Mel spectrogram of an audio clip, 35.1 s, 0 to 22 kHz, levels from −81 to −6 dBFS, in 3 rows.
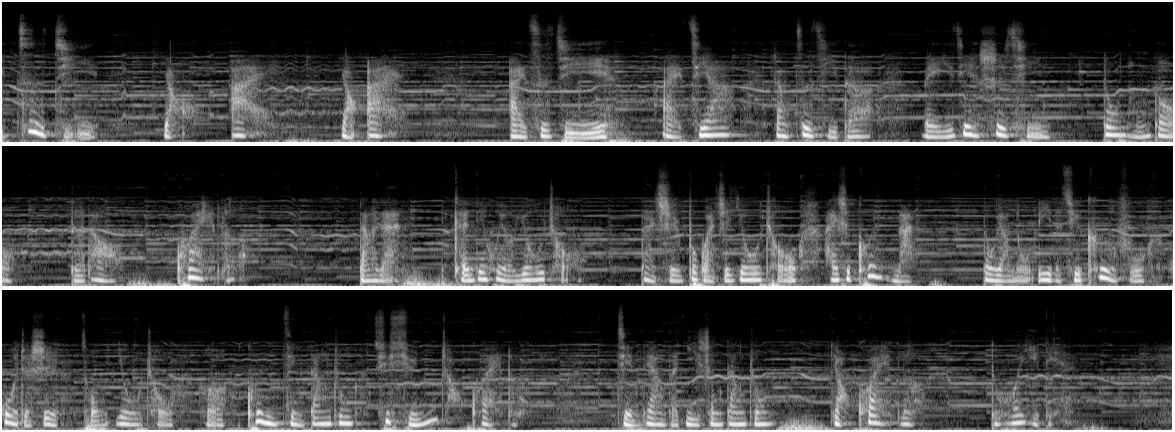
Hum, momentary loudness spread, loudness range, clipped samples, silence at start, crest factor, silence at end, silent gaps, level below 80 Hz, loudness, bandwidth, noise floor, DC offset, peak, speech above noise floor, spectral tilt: none; 22 LU; 4 LU; under 0.1%; 0 s; 18 dB; 0 s; none; -32 dBFS; -19 LUFS; 11 kHz; -40 dBFS; under 0.1%; -2 dBFS; 22 dB; -8 dB/octave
